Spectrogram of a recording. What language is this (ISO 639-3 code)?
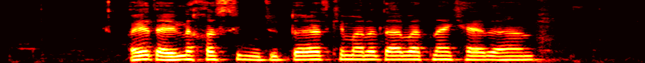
fas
